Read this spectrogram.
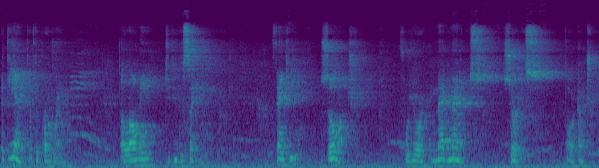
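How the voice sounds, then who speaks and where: A man from Romania giving an earnest, measured formal speech at a school concert. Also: mid-range voice, steady tone, noisy background. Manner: measured, earnest, deliberate phrasing. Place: school auditorium. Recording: distant voice in a reverberant hall.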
